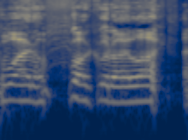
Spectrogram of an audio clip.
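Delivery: play-acted, high, stretched-out, drawn-out scream. Retelling a comedy sketch where a character refuses: imitating someone screaming. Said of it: "he's screaming at them".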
